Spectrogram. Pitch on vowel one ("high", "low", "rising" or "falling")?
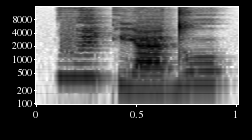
high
